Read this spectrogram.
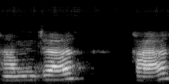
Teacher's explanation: কণ্ঠনালী শুরু হইতে উচ্চারিত হয় হামজা হা শক্ত করে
